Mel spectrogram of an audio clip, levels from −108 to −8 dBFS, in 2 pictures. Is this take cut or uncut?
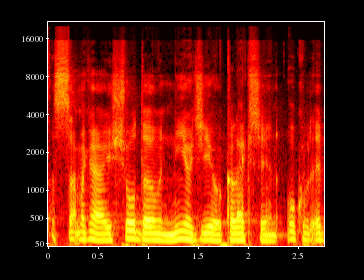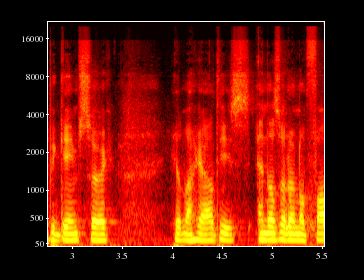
uncut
